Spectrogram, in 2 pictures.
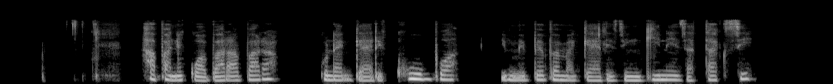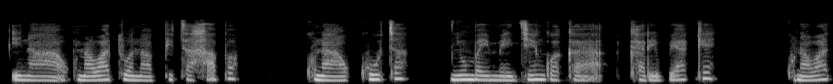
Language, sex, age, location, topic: Swahili, male, 18-24, Wajir, finance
